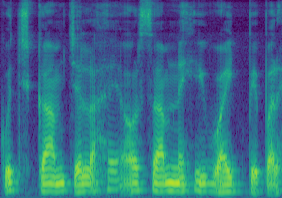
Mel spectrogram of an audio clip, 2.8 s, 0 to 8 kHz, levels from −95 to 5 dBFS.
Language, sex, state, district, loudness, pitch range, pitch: Hindi, male, Himachal Pradesh, Shimla, -16 LUFS, 110-115 Hz, 115 Hz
